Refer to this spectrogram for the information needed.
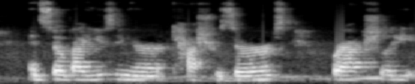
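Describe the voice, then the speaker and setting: The talking goes at a fairly quick pace over noticeable background noise. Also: woman. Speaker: financial planner. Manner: fast; hesitant, many ums.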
